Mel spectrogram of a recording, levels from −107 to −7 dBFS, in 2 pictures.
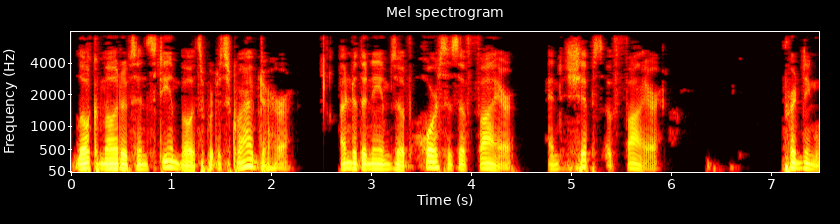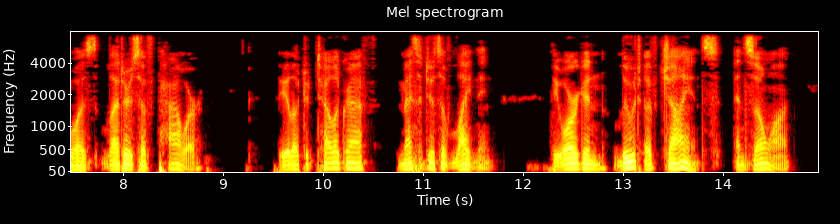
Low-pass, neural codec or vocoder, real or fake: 7.2 kHz; vocoder, 44.1 kHz, 128 mel bands every 512 samples, BigVGAN v2; fake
